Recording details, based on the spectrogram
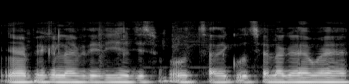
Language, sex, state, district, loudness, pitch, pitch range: Hindi, male, Haryana, Rohtak, -16 LUFS, 105 Hz, 100-105 Hz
